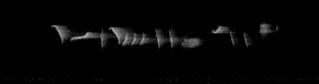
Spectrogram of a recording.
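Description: Blue-and-white flycatcher singing one bright, high phrase of clear whistles and quick slurred notes, ending in thin rising chips, over a quiet background.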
